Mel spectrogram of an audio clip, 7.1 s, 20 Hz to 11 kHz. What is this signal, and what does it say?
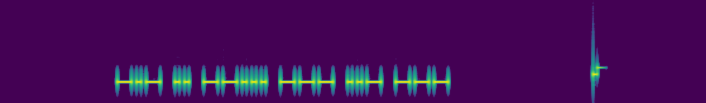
Morse code, heard as a keyed tone, about 25 wpm, 700 Hz. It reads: KI7OUO
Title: USA Call Signs - 6 Characters - 4x Character Spacing - 25wpm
